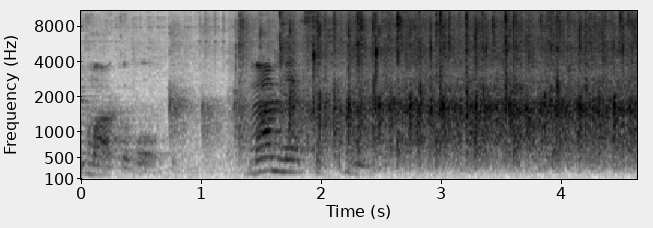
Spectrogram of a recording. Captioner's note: applause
